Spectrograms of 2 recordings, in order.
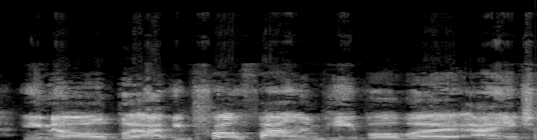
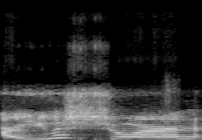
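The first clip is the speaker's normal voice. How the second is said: lightly voiced, higher-pitched stranger; imitated doubting stranger; 7 semitones higher, slower than usual. Woman retells pushy stranger questioning her, lightly imitated doubt. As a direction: quote his doubt in a raised pitch. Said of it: "he kept saying, like".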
